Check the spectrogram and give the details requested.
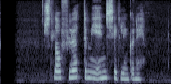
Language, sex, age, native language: Icelandic, female, 30-39, Icelandic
